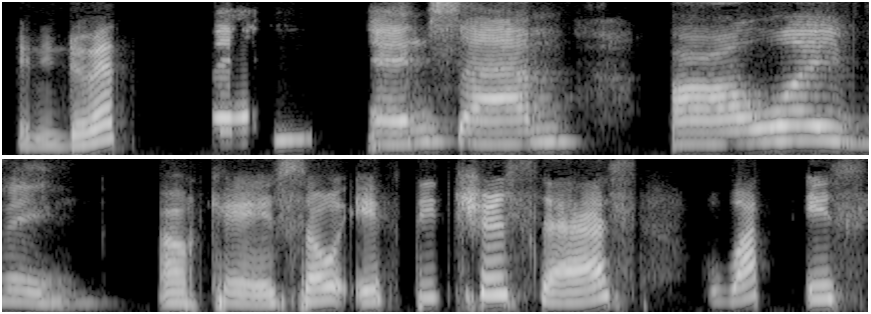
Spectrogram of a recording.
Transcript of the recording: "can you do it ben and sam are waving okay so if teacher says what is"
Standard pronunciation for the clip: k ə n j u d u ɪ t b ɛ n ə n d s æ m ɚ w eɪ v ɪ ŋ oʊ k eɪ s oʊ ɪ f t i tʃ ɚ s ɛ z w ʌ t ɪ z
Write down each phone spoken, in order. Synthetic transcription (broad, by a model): k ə n j u d u ɪ t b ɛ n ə n s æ m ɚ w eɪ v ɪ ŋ oʊ k eɪ s oʊ ɪ f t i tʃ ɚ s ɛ s w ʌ t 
